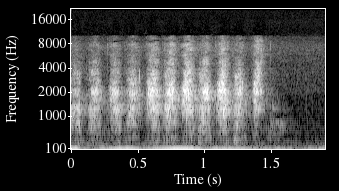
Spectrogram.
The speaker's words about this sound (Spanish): Sí, y ahora tengo, estoy usando hoy un lápiz azul y lo voy a cruzar.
